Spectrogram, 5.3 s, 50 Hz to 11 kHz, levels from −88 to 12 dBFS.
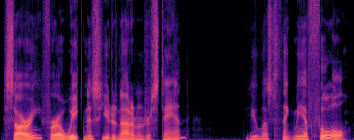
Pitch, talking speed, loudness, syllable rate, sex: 150 Hz, 160 wpm, -18 LUFS, 4.1 syllables/s, male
